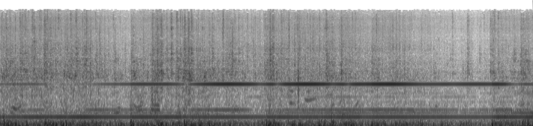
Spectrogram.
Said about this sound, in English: I thought it would amplify the sound of my rattly bike a bit more, but you can hear that it still sounds the same.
